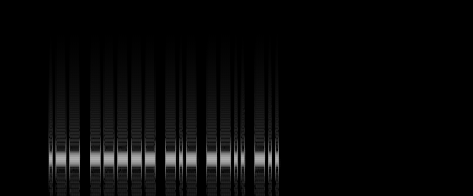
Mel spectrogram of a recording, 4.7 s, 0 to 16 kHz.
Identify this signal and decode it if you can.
Morse code, heard as a keyed tone, about 34 wpm, 700 Hz. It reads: W0KZD
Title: USA Call Signs - 5 Characters - Repeated 2x - 35wpm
